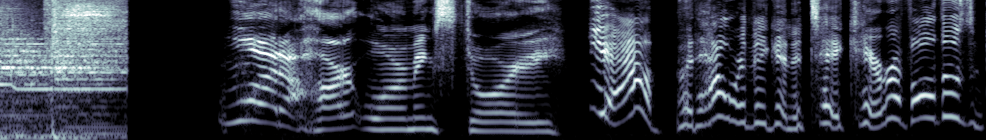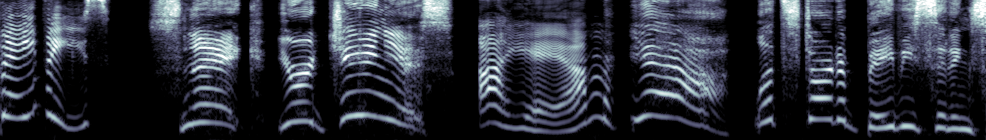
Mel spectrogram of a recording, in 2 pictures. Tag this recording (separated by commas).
Music, Speech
